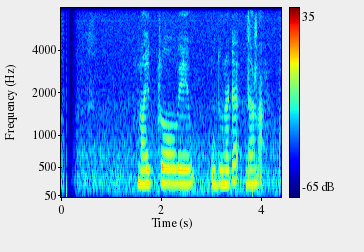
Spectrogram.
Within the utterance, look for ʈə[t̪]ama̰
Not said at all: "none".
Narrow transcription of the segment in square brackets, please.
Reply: d̪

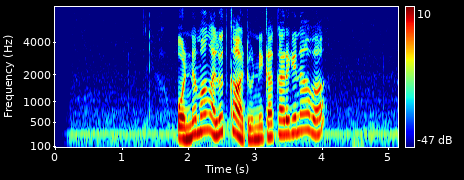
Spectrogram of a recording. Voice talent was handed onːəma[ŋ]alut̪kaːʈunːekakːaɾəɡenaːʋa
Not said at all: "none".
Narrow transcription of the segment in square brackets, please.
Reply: ŋ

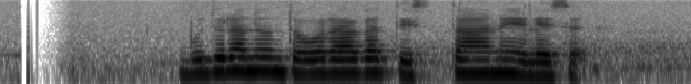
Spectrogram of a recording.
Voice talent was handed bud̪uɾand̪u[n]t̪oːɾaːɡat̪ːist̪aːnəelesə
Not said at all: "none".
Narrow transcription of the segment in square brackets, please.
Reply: n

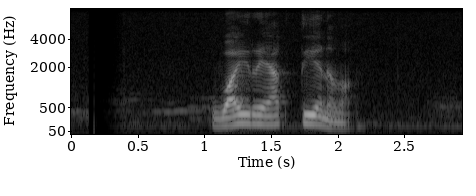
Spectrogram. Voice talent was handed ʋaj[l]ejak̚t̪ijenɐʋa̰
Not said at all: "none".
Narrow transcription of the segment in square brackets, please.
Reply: ɾ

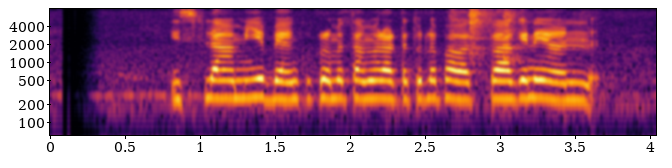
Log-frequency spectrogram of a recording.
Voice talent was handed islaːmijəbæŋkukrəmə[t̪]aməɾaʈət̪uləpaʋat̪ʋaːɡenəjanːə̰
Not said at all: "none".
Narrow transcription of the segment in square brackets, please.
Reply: t̪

